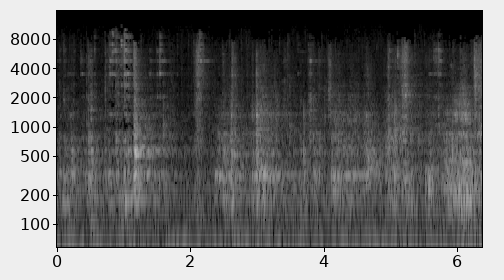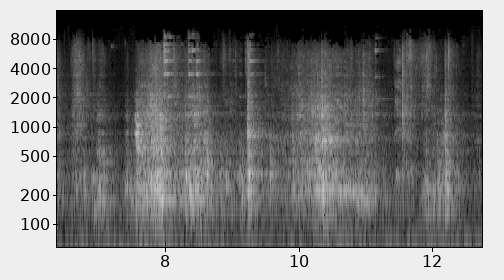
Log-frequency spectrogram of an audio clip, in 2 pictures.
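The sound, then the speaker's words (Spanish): A stuck jail-cell door is forced open with effort, giving off many rattling, creaking mechanical clicks and wooden knocks in uneven bursts that grow louder toward the end, with no voices. “Abre la atorada puerta con dificultad.”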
